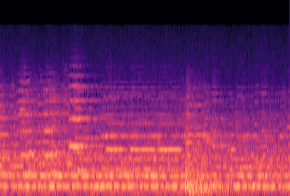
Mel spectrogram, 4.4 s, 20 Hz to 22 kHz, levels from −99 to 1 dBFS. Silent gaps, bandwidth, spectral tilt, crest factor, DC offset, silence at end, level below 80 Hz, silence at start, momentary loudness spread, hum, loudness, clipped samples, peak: none; 6.8 kHz; -8.5 dB/octave; 14 dB; under 0.1%; 0 s; -48 dBFS; 0 s; 5 LU; none; -23 LUFS; under 0.1%; -8 dBFS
